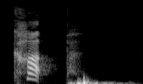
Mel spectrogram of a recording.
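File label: "cup", English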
